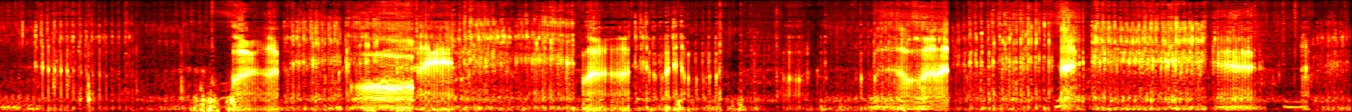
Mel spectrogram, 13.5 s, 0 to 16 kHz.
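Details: Seven rescued bat-eared foxes, largely nocturnal and in a 25-acre semi-release rehabilitation camp near Ladismith, South Africa, growl in rough, breathy bursts broken by thin rising whines, confronting a dog at the gate during an April 2020 evening feed.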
